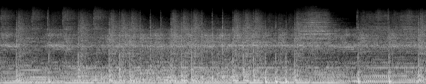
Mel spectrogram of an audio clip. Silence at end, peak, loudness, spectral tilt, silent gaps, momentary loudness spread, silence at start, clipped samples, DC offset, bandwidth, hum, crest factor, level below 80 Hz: 0 s; 0 dBFS; -16 LUFS; -5.5 dB/octave; none; 3 LU; 0 s; under 0.1%; 0.6%; 14 kHz; none; 14 dB; -22 dBFS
